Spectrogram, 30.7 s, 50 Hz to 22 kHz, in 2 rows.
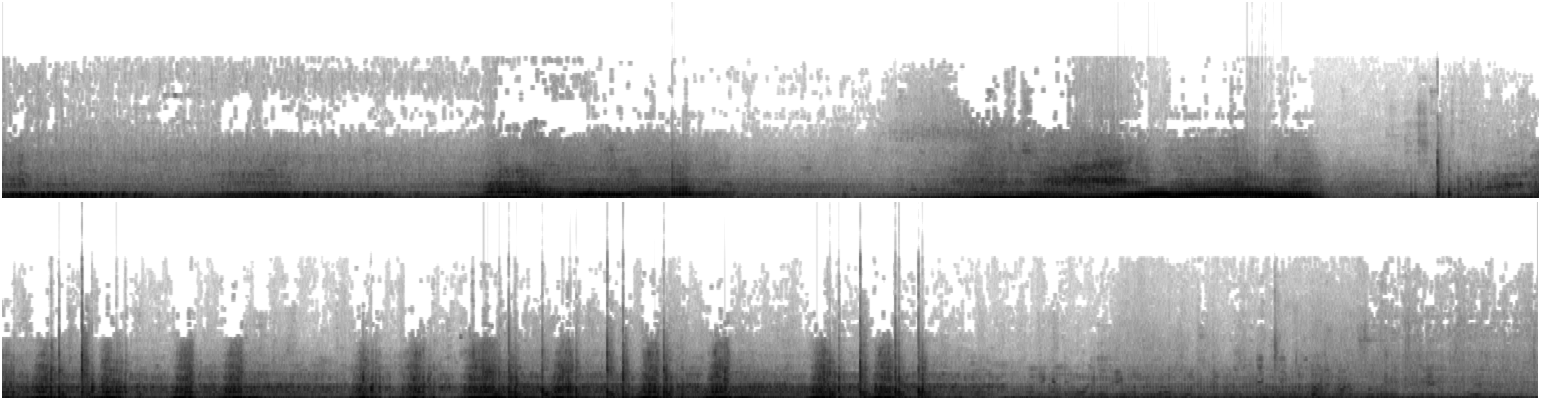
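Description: Audi RS3 8V Sportback's turbocharged five-cylinder through its Audi sport exhaust: hard accelerations with the engine note rising through the gears in the first half. Then a run of quick revs about once a second, with crackles and pops on the overrun.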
